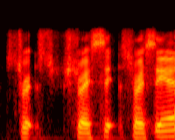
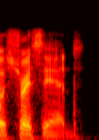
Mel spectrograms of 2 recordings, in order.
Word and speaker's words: Streisand: Barbara Streisand. And, like, the other, like, the main kid's just, like, Streisand? And he's like, no, Streisand.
